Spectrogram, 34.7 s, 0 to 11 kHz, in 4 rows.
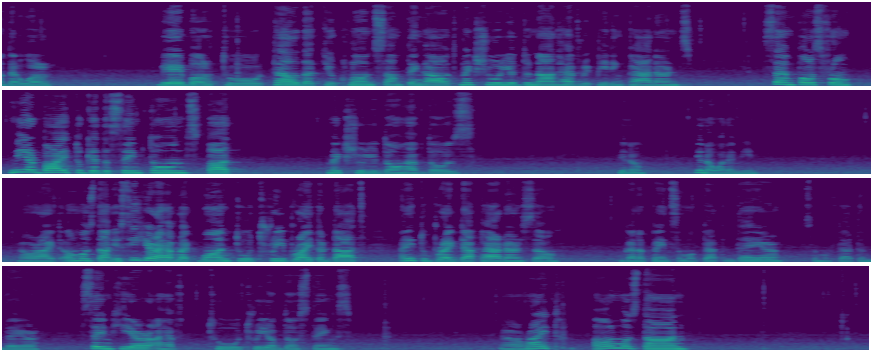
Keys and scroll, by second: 30.3 space, 31.6 space.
